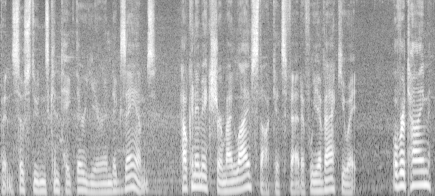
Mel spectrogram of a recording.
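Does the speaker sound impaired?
No.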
